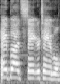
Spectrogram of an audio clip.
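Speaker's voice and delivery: called out across the room, in character. Speaking in character to someone at another table: raised voice in character. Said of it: "I raise my voice and I go".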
